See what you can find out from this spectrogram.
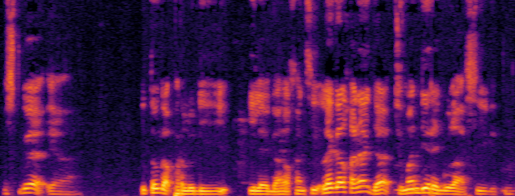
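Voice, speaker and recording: A man's voice: medium pitch, normal speed, warm tone. A young man chatting casually, laid-back and slangy, often laughing. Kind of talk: casual chat. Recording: echoey room.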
